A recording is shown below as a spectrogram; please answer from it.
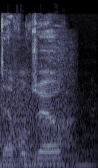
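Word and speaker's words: Deviljho: a devil Joe and I was convinced that there was a second eye in here and it was supposed to be pronounced with like a Spanish flair like did but I was wrong and amber and Cody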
